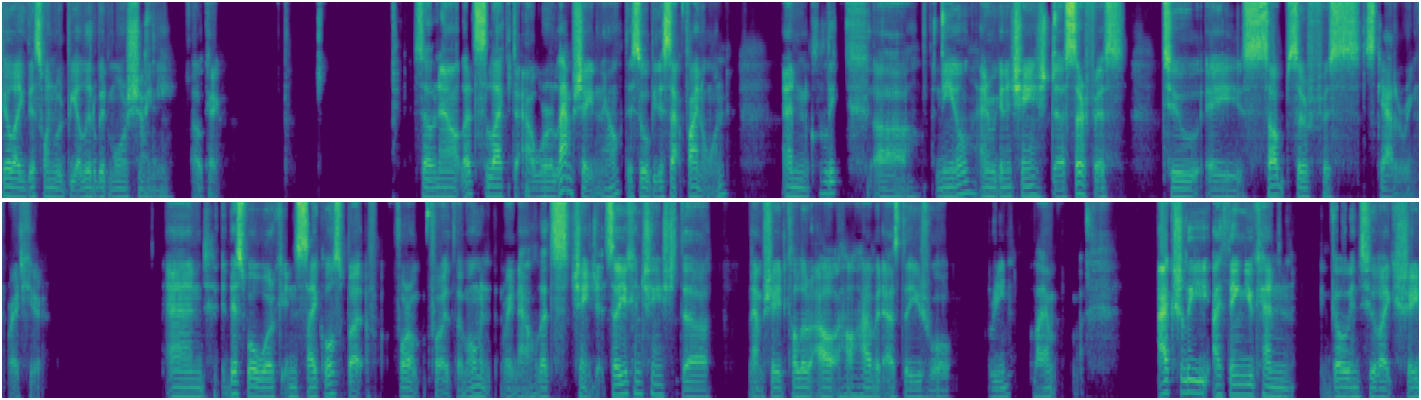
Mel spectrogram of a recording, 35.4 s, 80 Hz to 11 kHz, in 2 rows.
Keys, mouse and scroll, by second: 1.9 scroll down 1, 2.1 Tab, 2.5 scroll down 2, 2.7-3.3 scroll up 4, 3.3-3.8 middle drag, 3.8-4.7 scroll down 10, 4.7 click, 5.2 click, 5.5 click, 5.9-8.9 middle drag, 11.5-16.0 drag, 18.0-18.7 scroll down 2, 18.7-20.1 middle drag, 20.1-21.1 scroll up 3, 21.1-21.7 middle drag, 21.7-24.9 scroll up 2, 24.9 click, 29.9 click, 30.2-30.8 scroll down 6, 30.8-31.3 middle drag, 31.3-32.7 scroll up 6, 34.1 click.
